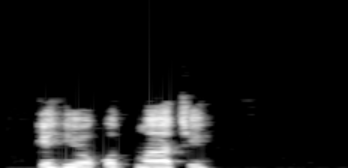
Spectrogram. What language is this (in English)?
Yaqui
